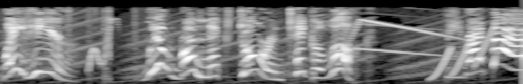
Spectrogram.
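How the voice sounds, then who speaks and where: A squeaky, cartoonish character voice plays over faint background music and sound effects. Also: moderate pace. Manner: excitable.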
